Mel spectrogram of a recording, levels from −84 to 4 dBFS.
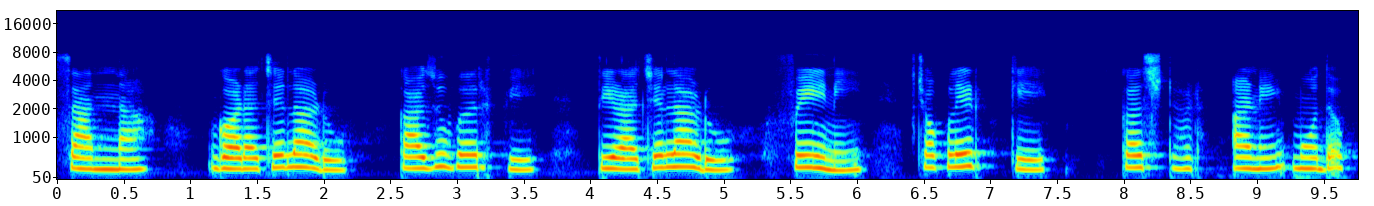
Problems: background sounds at intervals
